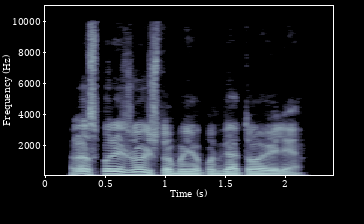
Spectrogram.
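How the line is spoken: Sighing. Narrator (Russian): вздохнул Ивар

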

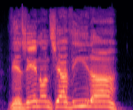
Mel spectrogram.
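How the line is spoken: Called out. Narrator (German): ruft Vater Hackendahl

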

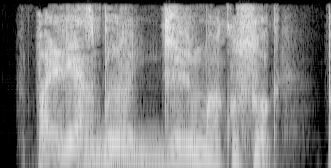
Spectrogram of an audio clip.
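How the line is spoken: Angry growl. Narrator (Russian): прорычал Гриф

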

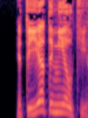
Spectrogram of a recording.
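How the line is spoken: Snorting. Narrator (Russian): хмыкнул Вася

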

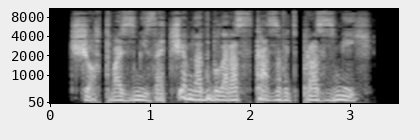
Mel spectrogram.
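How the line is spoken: Grumbled. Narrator (Russian): буркнул Харри

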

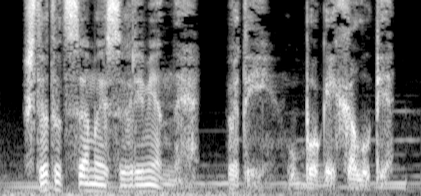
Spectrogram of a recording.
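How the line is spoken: Mumbling. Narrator (Russian): Бормотал он

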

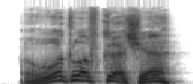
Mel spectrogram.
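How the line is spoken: Strained, forced out. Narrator (Russian): выдавил он с трудом

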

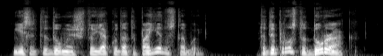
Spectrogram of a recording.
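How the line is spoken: Angry. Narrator (Russian): сказала она сердито

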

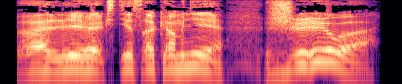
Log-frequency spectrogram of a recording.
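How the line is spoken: Growling, barely restrained fury. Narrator (Russian): В телепатическом послании явственно слышались рычащие нотки с трудом сдерживаемой ярости

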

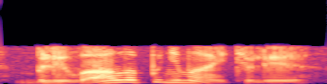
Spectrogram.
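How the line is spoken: Quite cheerful. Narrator (Russian): сообщила она вполне бодро

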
